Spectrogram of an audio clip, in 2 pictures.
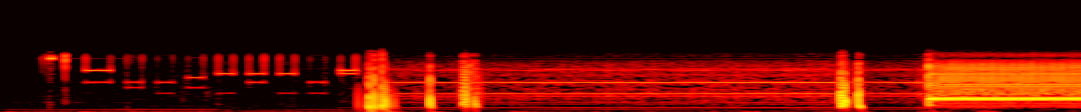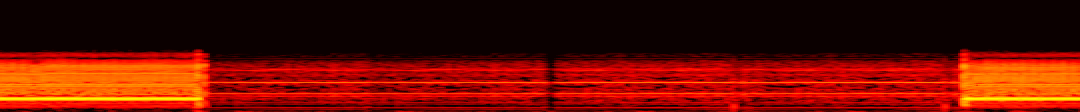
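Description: Touch-tone telephone dialing into a conference line: a quick run of short beeps at shifting pitches opens the call. Long steady tone bursts follow over a low, constant hum, with no talk.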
